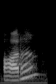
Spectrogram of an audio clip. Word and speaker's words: autumn: habon I love fall Autumn we can we call it the other word Autumn but I can't spell it oh yeah there's an N at the end for some reason autum it's like baloney VNA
